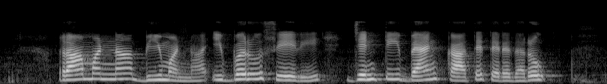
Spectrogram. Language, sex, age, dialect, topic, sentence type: Kannada, female, 41-45, Mysore Kannada, banking, statement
